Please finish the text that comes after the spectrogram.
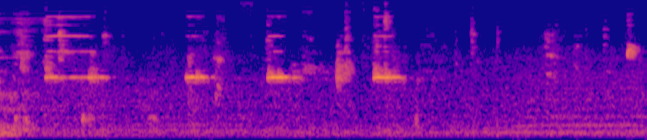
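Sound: microwave oven running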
